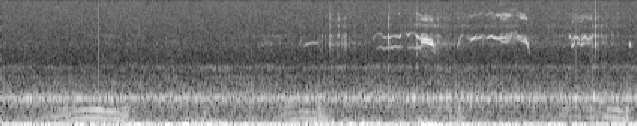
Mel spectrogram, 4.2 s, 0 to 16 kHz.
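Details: At a wild pigeon nest with nestlings during courtship, summer 2023, a few low arched coos sound, then thin high wavering squeaks join in, over a constant hum.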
